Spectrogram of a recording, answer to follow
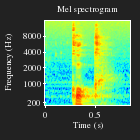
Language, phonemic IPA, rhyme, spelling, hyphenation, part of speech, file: Dutch, /kɔk/, -ɔk, Kok, Kok, proper noun, Nl-Kok.ogg
- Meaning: a surname originating as an occupation, meaning cook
